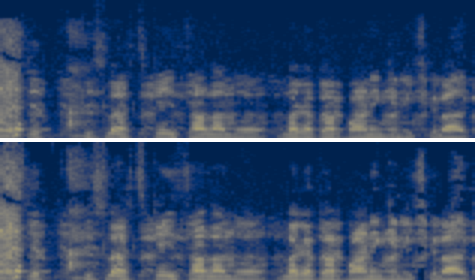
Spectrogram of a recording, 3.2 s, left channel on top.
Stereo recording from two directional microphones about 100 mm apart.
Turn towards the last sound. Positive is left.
turn(degrees=-30)  # may be behind; listen again after turning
